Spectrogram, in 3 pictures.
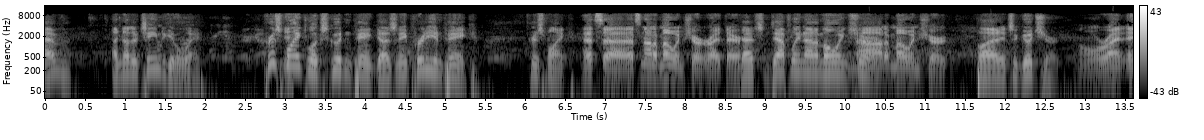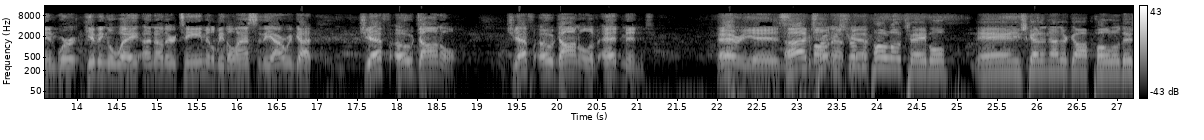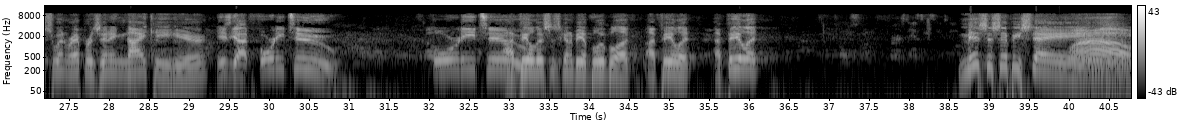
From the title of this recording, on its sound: LIVE FROM BWW IN EDMOND FOR GRIDIRON GIVEAWAY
